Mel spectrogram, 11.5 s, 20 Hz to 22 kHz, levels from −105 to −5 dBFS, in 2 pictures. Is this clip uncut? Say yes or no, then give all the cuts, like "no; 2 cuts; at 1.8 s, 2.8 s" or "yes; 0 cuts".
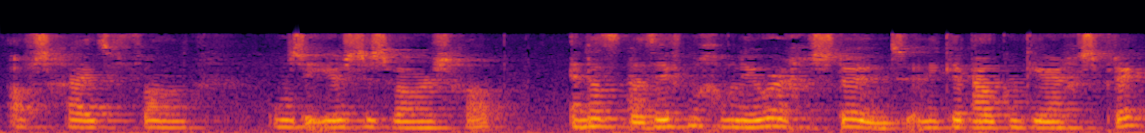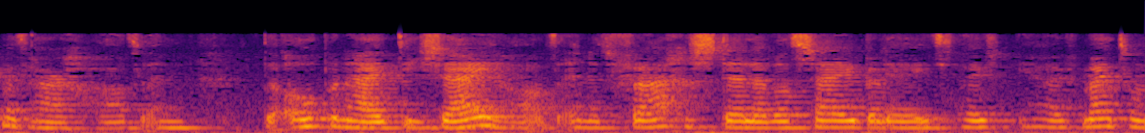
no; 4 cuts; at 3.1 s, 4.9 s, 10.1 s, 10.5 s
